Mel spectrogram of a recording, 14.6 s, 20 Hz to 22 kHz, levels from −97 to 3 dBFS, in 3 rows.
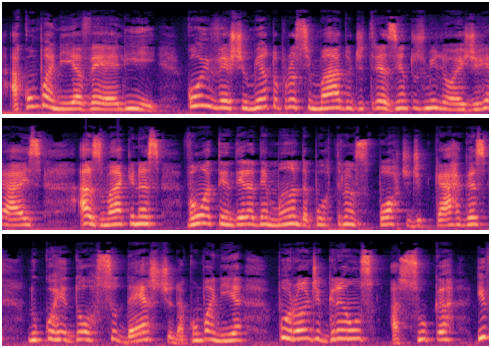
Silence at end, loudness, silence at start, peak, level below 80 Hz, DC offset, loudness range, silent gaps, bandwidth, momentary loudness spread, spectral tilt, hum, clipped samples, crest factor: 0 s; -18 LUFS; 0 s; 0 dBFS; -48 dBFS; under 0.1%; 2 LU; none; 14 kHz; 6 LU; -2.5 dB/octave; none; under 0.1%; 18 dB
